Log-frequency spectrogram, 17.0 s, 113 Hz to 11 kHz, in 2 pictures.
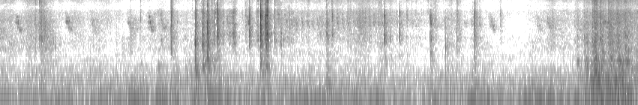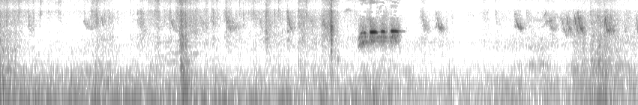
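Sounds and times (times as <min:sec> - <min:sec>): wings flapping: 0:07.6 - 0:09.0.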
